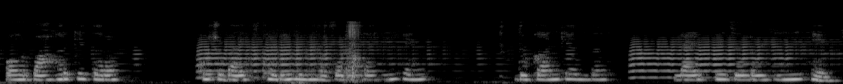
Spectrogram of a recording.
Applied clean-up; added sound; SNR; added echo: classical method WPE with log-MMSE.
